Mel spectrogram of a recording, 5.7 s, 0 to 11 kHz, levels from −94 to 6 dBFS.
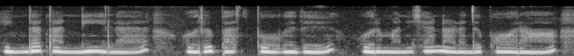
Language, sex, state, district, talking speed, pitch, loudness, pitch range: Tamil, female, Tamil Nadu, Nilgiris, 95 wpm, 185 Hz, -17 LUFS, 175-205 Hz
